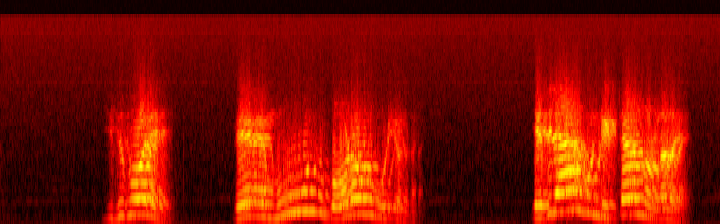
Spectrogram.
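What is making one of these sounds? An elderly man speaks with emotion, close by.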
